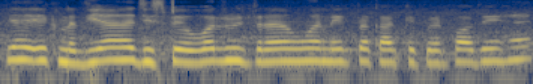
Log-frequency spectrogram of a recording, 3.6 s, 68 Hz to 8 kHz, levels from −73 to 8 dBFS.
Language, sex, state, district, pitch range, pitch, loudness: Hindi, female, Chhattisgarh, Raipur, 240-260 Hz, 250 Hz, -12 LUFS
